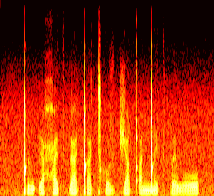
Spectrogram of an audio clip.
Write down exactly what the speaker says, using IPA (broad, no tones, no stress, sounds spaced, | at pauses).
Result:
ǃ ɨ w ʔ e ħ ɛ t͡s ɗ a ǃ a ǀʰ o z t͡ʃ ɛ qʼ ɨ ŋ͡ǃ e t͡s p ɛ w o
